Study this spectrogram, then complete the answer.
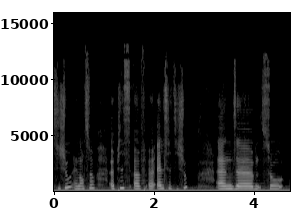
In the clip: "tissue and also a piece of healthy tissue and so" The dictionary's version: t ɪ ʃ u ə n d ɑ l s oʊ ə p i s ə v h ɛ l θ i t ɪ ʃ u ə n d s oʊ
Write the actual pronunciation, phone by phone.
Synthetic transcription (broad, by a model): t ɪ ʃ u ə n d ɑ l s oʊ ə p i s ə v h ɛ l s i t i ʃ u ə n d s oʊ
